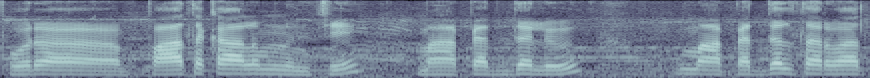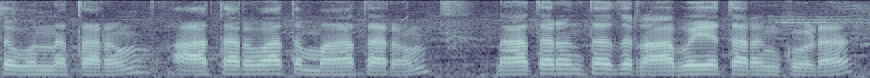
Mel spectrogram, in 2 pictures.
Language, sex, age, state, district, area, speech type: Telugu, male, 18-30, Telangana, Khammam, urban, spontaneous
